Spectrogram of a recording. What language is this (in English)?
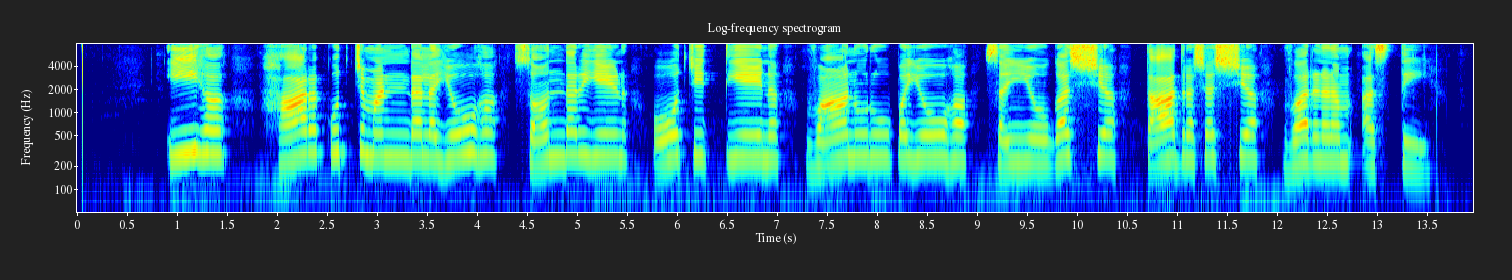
Sanskrit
